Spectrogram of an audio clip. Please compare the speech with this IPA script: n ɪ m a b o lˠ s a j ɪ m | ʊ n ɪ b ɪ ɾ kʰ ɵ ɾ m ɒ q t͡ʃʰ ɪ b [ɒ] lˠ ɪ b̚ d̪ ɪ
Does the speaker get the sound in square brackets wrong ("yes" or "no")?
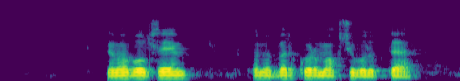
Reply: yes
